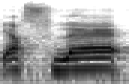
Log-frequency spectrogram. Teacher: اگر سٹاپ کر رہی ہوں تو مد اصلی بن رہا ہے یسلا، 2 کاؤنٹ کے لیے میں نے اس کی آواز کھینچی ہے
